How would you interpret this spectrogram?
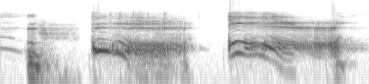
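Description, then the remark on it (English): A person imitates a hawk call: a brief rasp, then two drawn-out, harsh, screechy cries, each about half a second, loud and high-pitched, with the pitch sagging toward the end. “apparently that's not what a hawk sounds like.”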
